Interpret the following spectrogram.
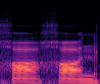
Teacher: Эта буква произносится чуть тверже, Ха, как бы на О. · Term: букву Ха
